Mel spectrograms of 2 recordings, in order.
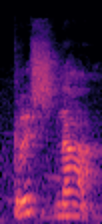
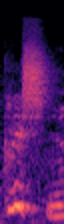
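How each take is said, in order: First: The name ends with a long aa sound. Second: The name ends with a short a sound. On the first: It becomes a female name. "आ का मात्रा लगा दिया तो feminine हो जाता है" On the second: It names the male deity. "Actually वो कृष्ण है"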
